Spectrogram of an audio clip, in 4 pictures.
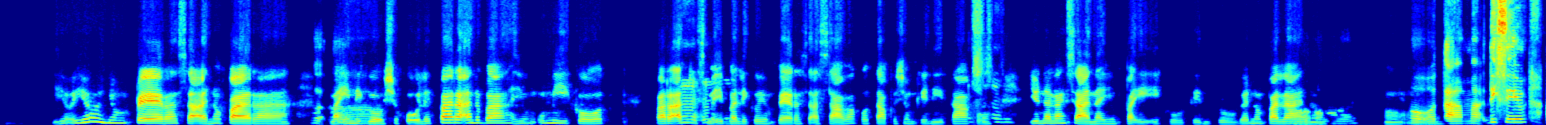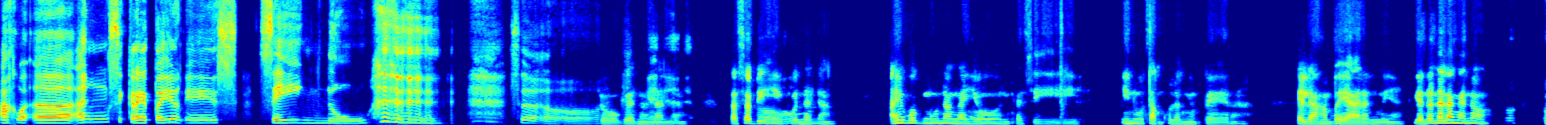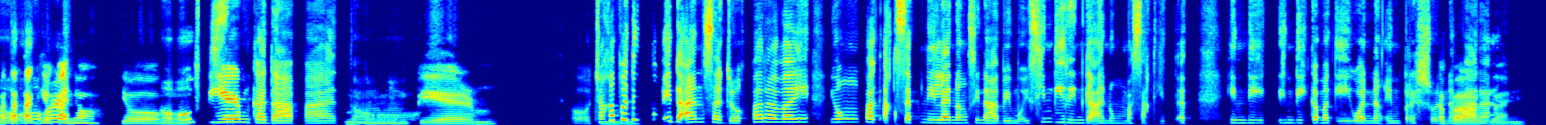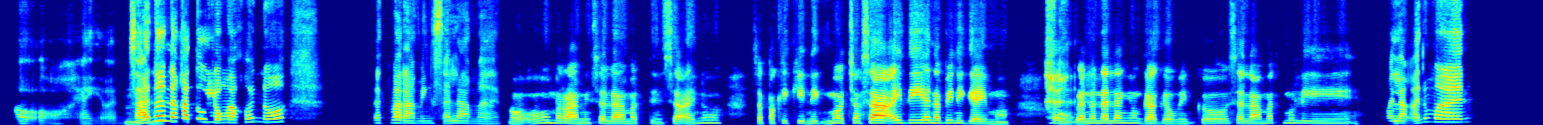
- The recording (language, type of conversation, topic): Filipino, advice, Paano ko pamamahalaan at palalaguin ang pera ng aking negosyo?
- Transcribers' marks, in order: laugh; laugh; tapping; in English: "firm"; laugh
